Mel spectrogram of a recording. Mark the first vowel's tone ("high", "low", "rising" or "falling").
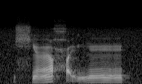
rising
